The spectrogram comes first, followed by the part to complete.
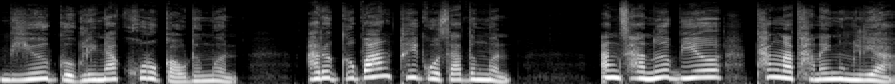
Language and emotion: Bodo, fearful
